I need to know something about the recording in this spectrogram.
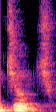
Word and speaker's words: judge: So just a J will say judge. We don't want to bother with the G on the end. We wouldn't put the D anyway, of course, because it's a silent letter, but we're just going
